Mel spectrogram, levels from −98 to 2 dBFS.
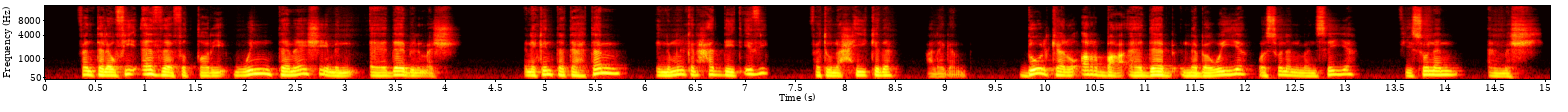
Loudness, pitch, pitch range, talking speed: -22 LUFS, 130 Hz, 115-155 Hz, 130 wpm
